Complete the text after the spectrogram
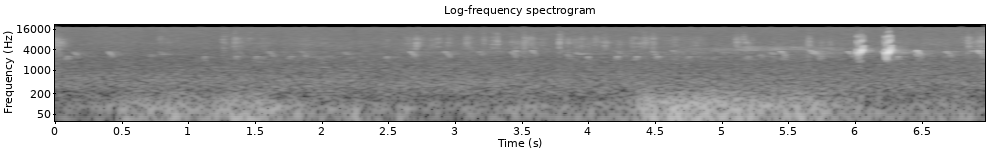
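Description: Several birds call nearby over a low rumbling background, with a sustained chorus of thin chirps and two sharp, loud calls standing out near the end; a toucan is among them.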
